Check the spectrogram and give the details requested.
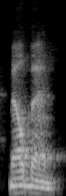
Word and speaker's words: Melbourne: tick tock no man mel ben no that's what the accent mel then is how you say with the accent mel ben screw the tick tock bullies mel burn against the giants i'll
